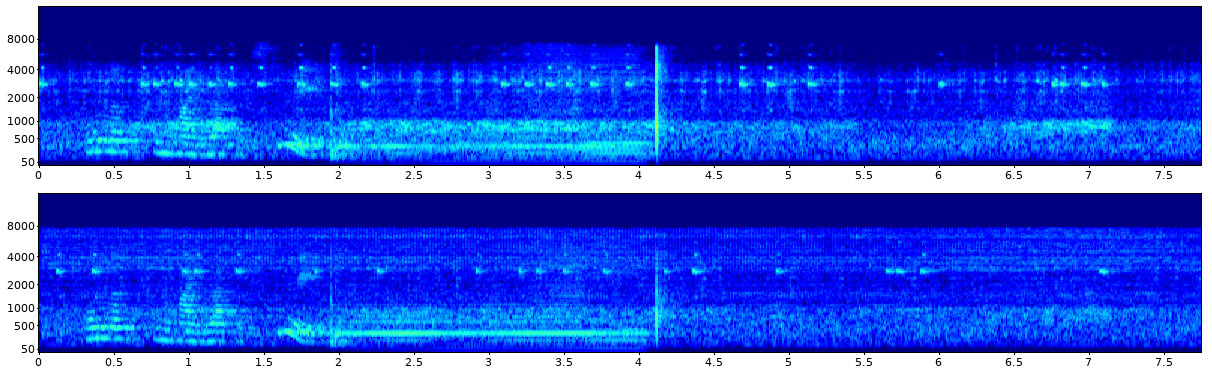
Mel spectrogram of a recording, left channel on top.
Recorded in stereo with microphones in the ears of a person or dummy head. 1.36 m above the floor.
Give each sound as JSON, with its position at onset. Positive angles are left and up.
{"t": 0.3, "sound": "a woman speaking", "side_deg": -5, "distance_m": 3.0}
{"t": 1.9, "sound": "a microwave", "side_deg": 5, "distance_m": 4.5}
{"t": 4.1, "sound": "frying", "side_deg": 50, "distance_m": 0.8}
